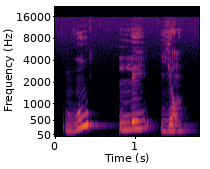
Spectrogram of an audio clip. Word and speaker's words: gouleyant: Petite pause phonétique, observe comment s'écrit ce mot et écoute comment je le prononce. Gouléant.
